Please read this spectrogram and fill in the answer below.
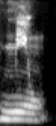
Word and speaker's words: mu: is what we what we we call it mu m u you can say this is we call it uh pronounce it with mu sine so this is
